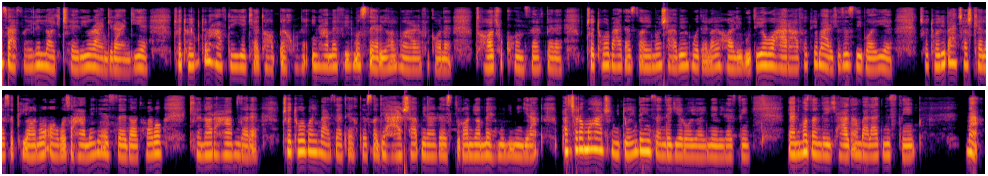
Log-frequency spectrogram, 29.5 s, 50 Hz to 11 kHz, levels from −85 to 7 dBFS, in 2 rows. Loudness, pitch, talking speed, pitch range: -17 LUFS, 175 Hz, 155 wpm, 160-190 Hz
